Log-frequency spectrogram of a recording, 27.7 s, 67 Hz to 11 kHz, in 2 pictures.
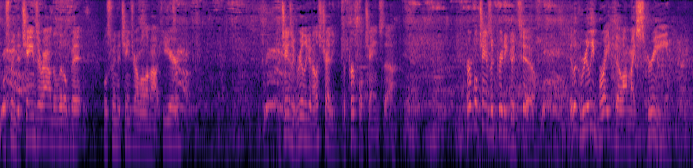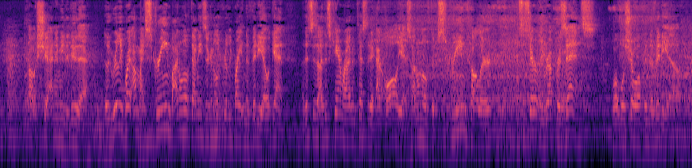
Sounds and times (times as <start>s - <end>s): Speech: 0.0s - 3.8s, 5.6s - 8.0s, 9.3s - 13.5s, 14.4s - 27.6s.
